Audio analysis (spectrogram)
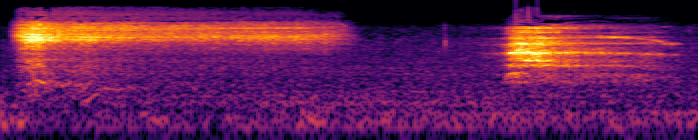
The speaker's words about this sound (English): A nice little consciousness movement where we all take a deep breath.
